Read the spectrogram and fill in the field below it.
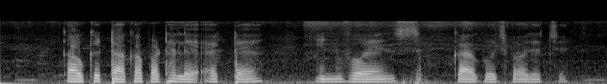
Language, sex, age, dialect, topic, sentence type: Bengali, male, 18-24, Western, banking, statement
